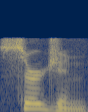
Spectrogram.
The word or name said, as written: surgeon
